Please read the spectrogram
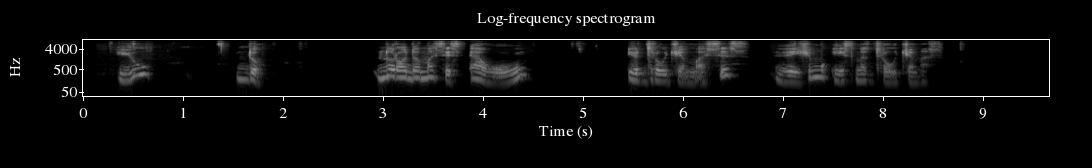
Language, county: Lithuanian, Panevėžys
